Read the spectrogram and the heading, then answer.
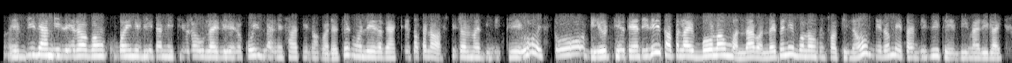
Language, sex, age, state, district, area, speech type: Nepali, female, 45-60, West Bengal, Jalpaiguri, urban, conversation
